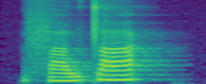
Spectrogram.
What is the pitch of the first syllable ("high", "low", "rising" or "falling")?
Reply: rising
